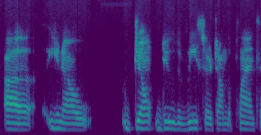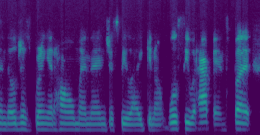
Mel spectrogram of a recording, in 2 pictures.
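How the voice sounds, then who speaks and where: A young woman with a low voice speaks reflectively as a podcast guest, pausing often with soft fillers. Her audio is dry and a little muffled, as if from a home call. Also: flat delivery, dry recording. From Bangladesh, raised in New York City. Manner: reflective, hesitant with many fillers. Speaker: guest, actress. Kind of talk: podcast interview.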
